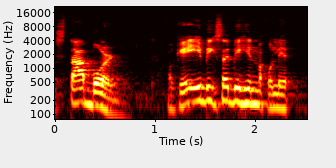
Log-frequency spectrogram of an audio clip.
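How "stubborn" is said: Filipino accent on "stubborn", not American. Showing how the English word stubborn is said: Tagalog accent. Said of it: "Hindi po ako American accent. O ganito lang, Tagalog na Tagalog".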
